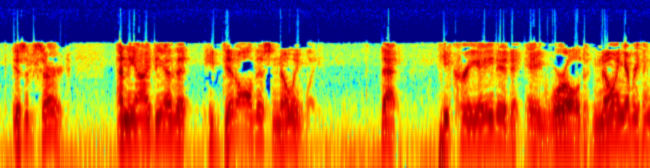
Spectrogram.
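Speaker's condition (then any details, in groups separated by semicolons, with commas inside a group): No condition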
